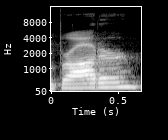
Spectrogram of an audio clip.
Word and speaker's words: broader: first syllable and then in broader the D is flapped so the D lifts up the voice is on it's just like a regular D I just don't need a strong burst of air not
